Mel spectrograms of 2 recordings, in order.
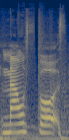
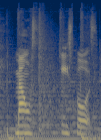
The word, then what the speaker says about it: mousesports: Do check that spelling, because when I first came into esports, I definitely mispronounced that. I thought it was mouse esports, because I was already a boomer when I began in esports.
